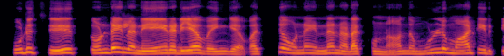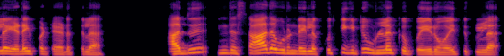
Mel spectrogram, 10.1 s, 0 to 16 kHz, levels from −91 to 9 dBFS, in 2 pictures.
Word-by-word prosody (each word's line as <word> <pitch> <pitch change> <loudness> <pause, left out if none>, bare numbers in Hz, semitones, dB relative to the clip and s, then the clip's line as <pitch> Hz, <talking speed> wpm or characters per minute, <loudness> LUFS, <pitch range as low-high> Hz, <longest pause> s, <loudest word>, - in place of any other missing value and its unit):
புடிச்சு 235 -5 -1 0.3
தொண்டையில 235 +3 +4
நேரடியா 200 +3 +5
வைங்க. 160 0 -1 0.2
வச்ச 170 - -7 0.2
உடனே 210 +2 -4
என்ன 185 +3 -3
நடக்கும்ன்னா, 165 -2 -2
அந்த 175 0 -6
முள்ளு 240 +6 -1
மாட்டி 205 +4 -1
இருக்குல்ல 185 +1 -2
இடைப்பட்ட 170 -1 -1
இடத்தில, 145 0 -7 0.9
அது 190 +8 +1 0.3
இந்த 205 -1 -3
சாத 210 +5 +6
உருண்டையில 175 -4 0
குத்திக்கிட்டு 215 +1 -4
உள்ளக்கு 210 -2 0
போயிரும் 140 -1 +1
வயித்துக்குள்ள." 140 -1 -3
185 Hz, 130 wpm, -22 LUFS, 165-215 Hz, 0.9 s, சாத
